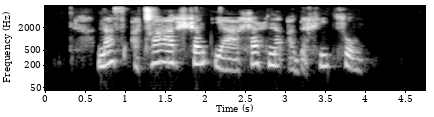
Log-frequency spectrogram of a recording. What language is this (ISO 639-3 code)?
abk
